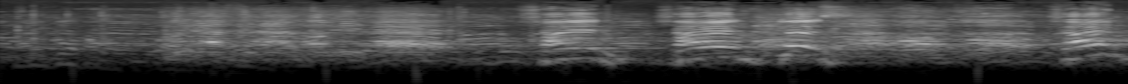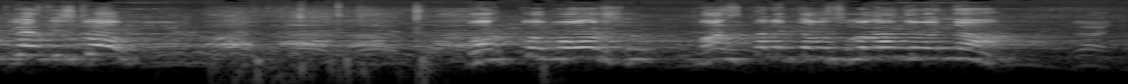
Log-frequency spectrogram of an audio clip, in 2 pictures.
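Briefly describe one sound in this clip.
A large crowd chants and shouts together.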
